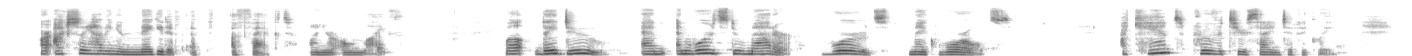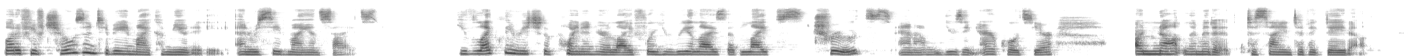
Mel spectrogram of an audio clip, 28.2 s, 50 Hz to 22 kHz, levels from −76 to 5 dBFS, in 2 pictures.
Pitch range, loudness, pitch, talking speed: 165-220 Hz, -25 LUFS, 185 Hz, 145 wpm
